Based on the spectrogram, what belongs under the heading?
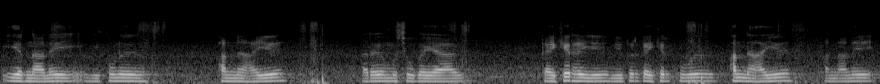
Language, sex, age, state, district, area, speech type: Bodo, male, 18-30, Assam, Kokrajhar, rural, spontaneous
